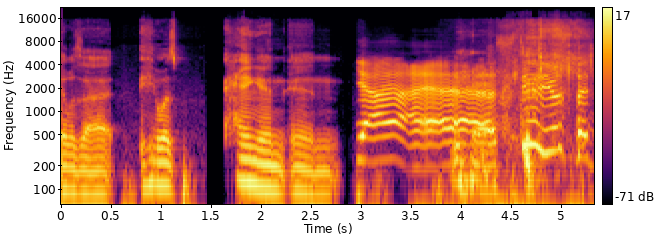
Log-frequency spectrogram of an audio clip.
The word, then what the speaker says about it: Hangin: We haven't seen Hangin play.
